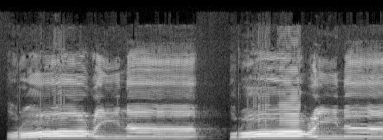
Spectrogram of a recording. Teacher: रा को मोटा भी करना है क्योंकि रा के ऊपर क्या है ज़बर , मोटा रखते हुए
